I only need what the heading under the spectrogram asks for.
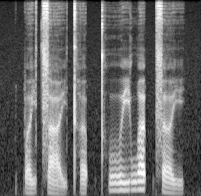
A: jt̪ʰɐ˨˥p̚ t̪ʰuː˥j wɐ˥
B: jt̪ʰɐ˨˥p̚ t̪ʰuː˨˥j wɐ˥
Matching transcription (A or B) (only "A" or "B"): A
